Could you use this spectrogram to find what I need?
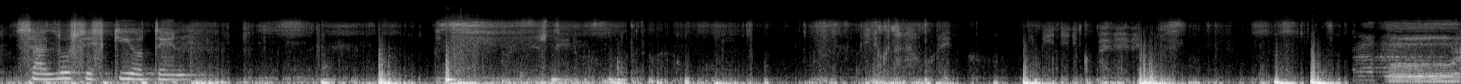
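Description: Young children speak close into microphones, taking turns.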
